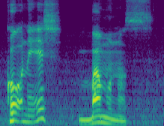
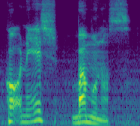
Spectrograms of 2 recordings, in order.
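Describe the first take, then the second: The two takes are said the same way.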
